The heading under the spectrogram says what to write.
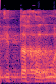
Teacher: حمزہ کو تا سے ملائیں گے، تا باریک پڑھیں گے، خو پر پڑھیں گے، دال کو نرمی سے پڑھیں گے اور لمبا کریں گے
